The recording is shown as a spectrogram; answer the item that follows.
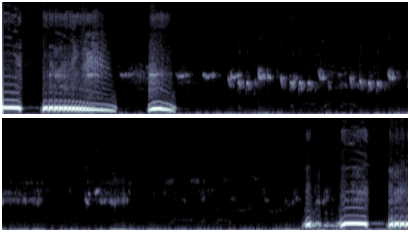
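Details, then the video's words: Spotted dove coos used as a lure for wild doves: a drawn-out descending coo and a short hooked note open the clip, then a quiet gap with faint distant chirps before the next mellow phrase begins. "เสียงนกเขาใหญ่ หมานๆ ต่อเข้าเร็ว ป่าไหนก็เข้า"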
